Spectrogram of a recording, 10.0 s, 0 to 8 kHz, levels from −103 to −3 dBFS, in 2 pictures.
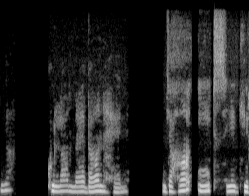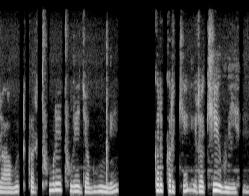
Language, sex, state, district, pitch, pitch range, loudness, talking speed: Hindi, female, Bihar, Muzaffarpur, 205 Hz, 190-225 Hz, -25 LUFS, 115 wpm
